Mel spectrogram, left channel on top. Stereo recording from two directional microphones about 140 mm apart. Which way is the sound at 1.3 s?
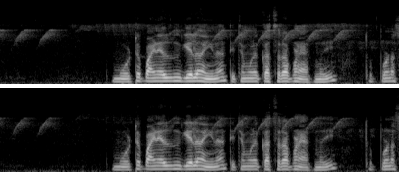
15° left (ahead or behind).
